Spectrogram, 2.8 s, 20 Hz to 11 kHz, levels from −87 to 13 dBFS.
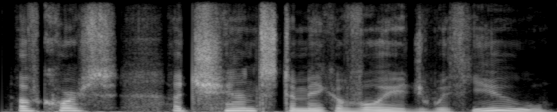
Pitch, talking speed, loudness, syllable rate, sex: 160 Hz, 215 wpm, -18 LUFS, 5.6 syllables/s, male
